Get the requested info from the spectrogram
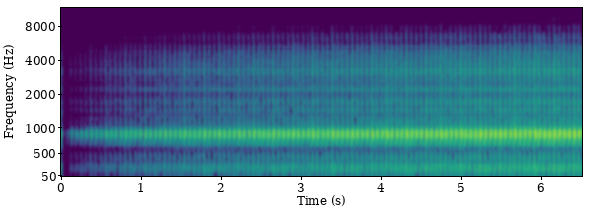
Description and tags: Live - PadSynth fx 01
live recording pad fx
live, fx, recording, pad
